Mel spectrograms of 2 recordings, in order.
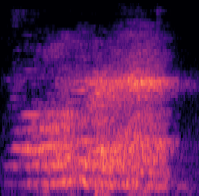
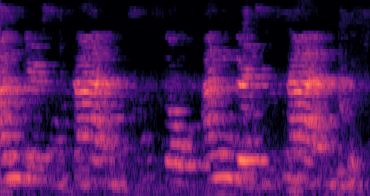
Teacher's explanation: two unstressed, then followed by one stressed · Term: anapest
